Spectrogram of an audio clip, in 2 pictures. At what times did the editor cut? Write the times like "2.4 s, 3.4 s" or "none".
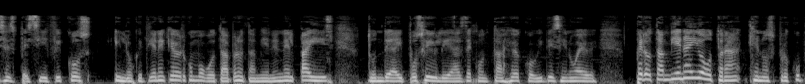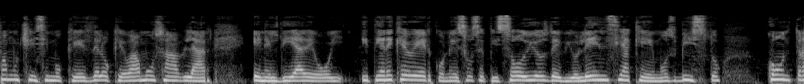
6.2 s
